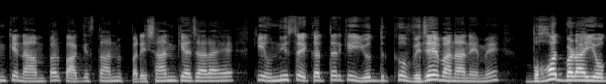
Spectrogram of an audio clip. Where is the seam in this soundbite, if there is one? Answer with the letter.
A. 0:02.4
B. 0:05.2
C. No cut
A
